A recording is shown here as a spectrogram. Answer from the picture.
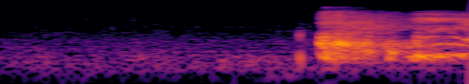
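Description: Near silence, then a person coughs once about a second and a half in, a sudden noisy burst.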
